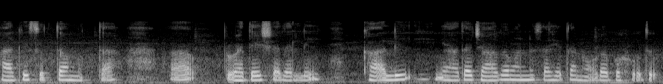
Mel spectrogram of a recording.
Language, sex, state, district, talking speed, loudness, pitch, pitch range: Kannada, female, Karnataka, Bellary, 80 wpm, -17 LUFS, 200 Hz, 195-215 Hz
